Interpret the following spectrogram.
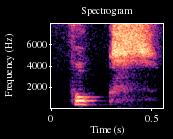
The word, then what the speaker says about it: Fuchs: 체하 S 세 가지 조합이 되어 있는데요. 그랬을 때 발음이 X 발음이 납니다. 그래서 써보자면 이런 발음으로도 쓸 수 있을 것 같아요. 그럼 단어 읽어볼까요? 네. Fuchs.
